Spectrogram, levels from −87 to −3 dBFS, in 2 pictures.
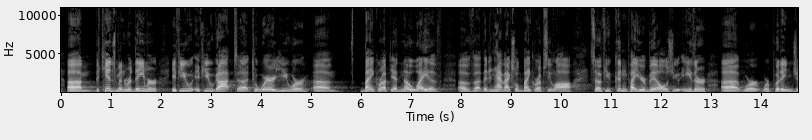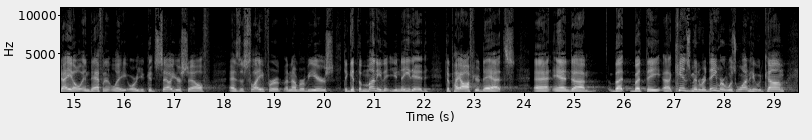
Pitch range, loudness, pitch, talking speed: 150-195 Hz, -30 LUFS, 160 Hz, 170 wpm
